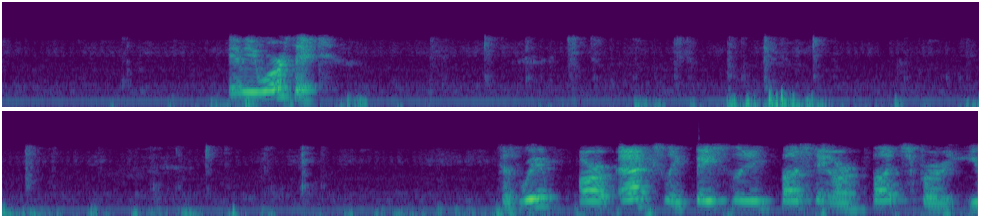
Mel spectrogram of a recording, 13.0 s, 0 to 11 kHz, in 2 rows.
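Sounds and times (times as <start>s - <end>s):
steady low hum: 0.0s - 13.0s
light clicks and ticks: 2.8s - 8.8s.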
